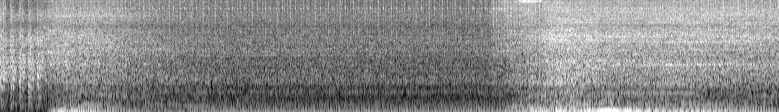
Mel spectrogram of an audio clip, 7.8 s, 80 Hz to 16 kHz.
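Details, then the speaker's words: 2004 Ford 5.4L 3-valve V8, 160,000 miles, after Cloyes VVT cam phaser and timing set replacement, timing set: startup cranks, catches and settles to an even idle, then a rev, with no chain rattle. "all right all components have been replaced timing set BB tees we're now doing a startup to make sure there's no rattle and no codes thrown"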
